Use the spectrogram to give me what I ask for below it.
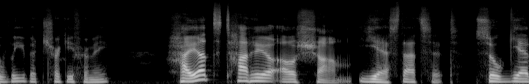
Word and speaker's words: Hayat Tahrir al-Sham: What way do you pronounce HTS? It's a wee bit tricky for me. Hayat Tahrir al-Sham.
